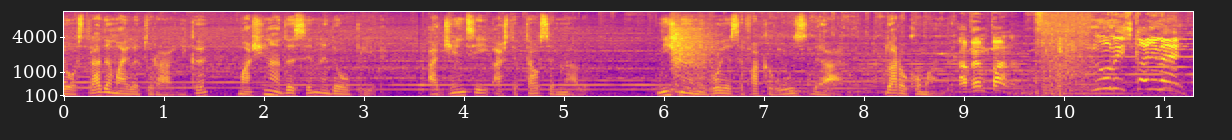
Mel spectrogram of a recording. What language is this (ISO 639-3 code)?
ron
